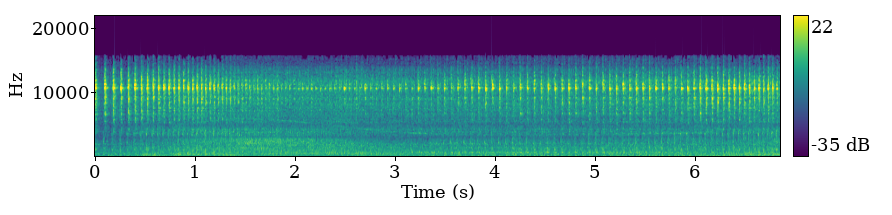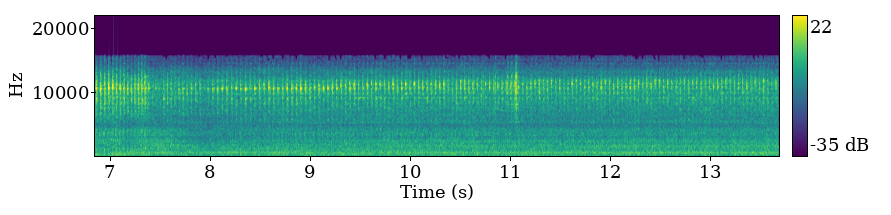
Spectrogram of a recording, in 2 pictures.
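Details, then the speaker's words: 1999 Club Car DS gas golf cart after new fuel filters and carburetor cleaning cured a crank-no-start: small engine screams at high, steady revs with a coarse rattling buzz; governor cranked to max, engine hitting the rev limiter. "this governor is cranked to the max on this cart. I was hired to get the cart running. That's what I did. I'm gonna tell the customer that I noticed the governor is, the engine's hitting the rev limiter."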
